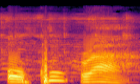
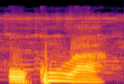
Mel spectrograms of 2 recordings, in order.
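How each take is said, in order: No difference in how they are said.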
